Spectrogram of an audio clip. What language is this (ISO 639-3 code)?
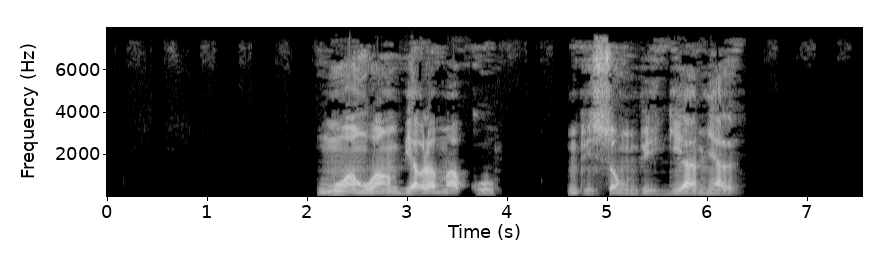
nmg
